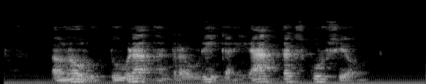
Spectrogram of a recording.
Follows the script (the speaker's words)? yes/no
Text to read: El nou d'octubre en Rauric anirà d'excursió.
yes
